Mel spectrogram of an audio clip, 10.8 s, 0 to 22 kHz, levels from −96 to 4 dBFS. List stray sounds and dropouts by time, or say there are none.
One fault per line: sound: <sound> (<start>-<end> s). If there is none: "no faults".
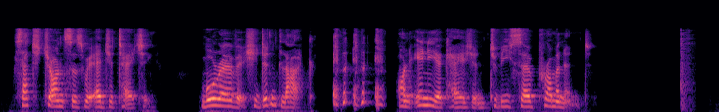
sound: cough (5.0-5.8 s)
sound: thud (10.2-10.4 s)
